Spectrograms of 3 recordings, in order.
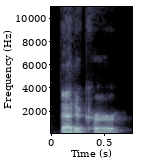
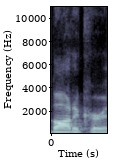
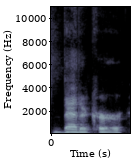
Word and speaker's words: Boetticher: This one today is a director, Bud Boetticher, not Boddicker, as I've been saying. That's the one error. Apparently, I've been pronouncing his name wrong my whole life. I've been saying Boddicker, and it's Boetticher. Although some people say Boddicker too, so I'm not sure where it stands.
